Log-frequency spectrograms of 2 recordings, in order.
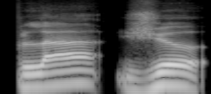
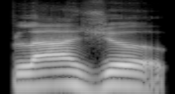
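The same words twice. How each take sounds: The two takes are said the same way.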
